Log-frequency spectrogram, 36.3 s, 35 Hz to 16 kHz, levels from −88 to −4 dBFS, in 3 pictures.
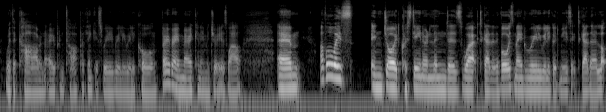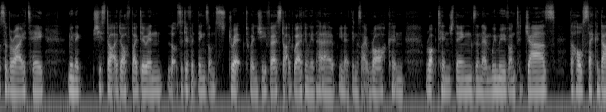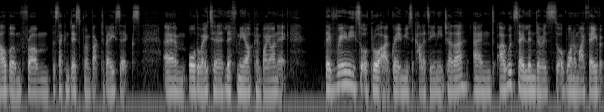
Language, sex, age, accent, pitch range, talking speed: English, male, 20-39, British, 105-115 Hz, 200 wpm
